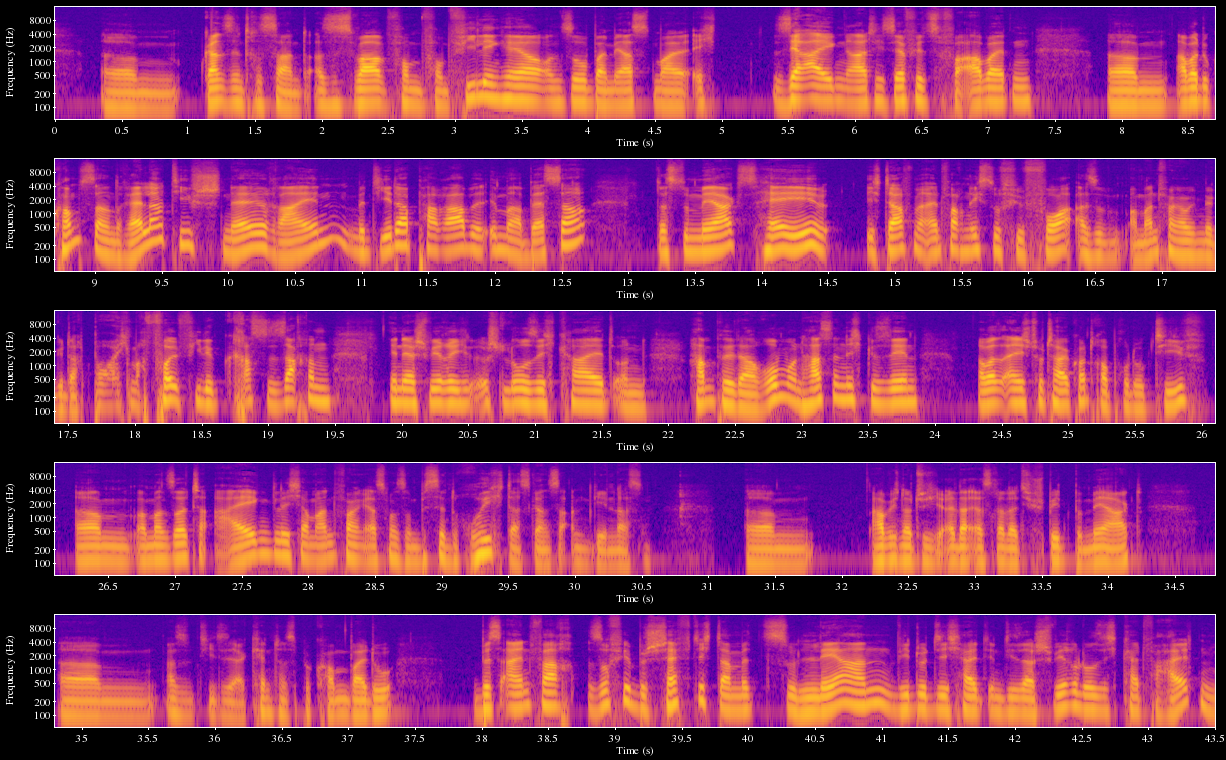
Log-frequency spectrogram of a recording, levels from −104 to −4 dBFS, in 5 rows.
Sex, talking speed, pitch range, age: male, 170 wpm, 120-155 Hz, 20-39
